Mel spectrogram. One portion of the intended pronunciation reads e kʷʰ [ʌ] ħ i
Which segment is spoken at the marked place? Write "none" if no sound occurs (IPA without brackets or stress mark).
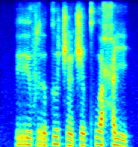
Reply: ʌ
